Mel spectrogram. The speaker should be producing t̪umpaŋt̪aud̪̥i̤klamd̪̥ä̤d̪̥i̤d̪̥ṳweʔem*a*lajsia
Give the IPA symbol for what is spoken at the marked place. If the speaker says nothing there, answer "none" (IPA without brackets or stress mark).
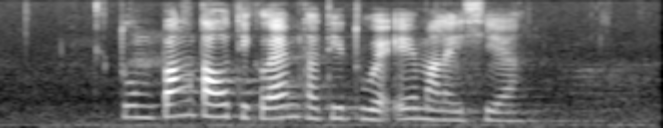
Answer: a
